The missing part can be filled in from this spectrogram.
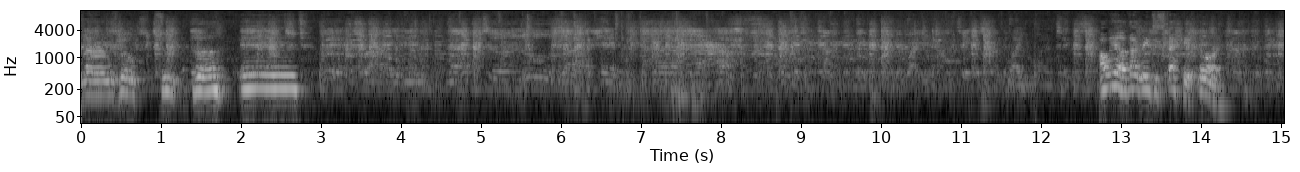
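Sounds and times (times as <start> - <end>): recorded music with voice: 0.0 - 15.0.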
